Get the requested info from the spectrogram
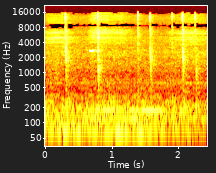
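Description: Low steady hum inside an Otis hydraulic elevator cab, with several light clicks as a car call button is pressed and lights up.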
